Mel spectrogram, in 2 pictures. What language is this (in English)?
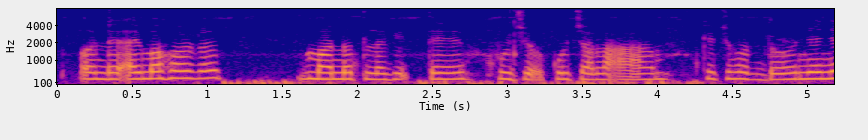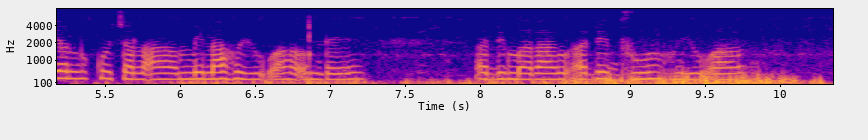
Santali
